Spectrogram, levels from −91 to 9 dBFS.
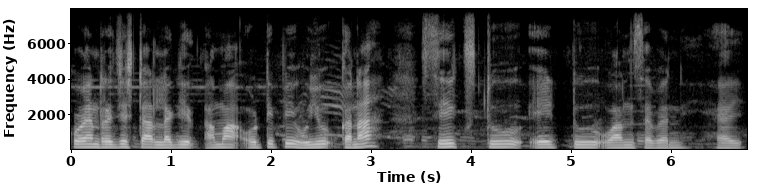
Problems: background sounds at intervals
